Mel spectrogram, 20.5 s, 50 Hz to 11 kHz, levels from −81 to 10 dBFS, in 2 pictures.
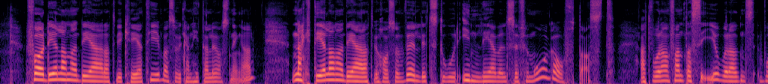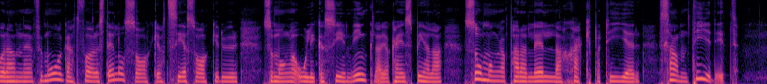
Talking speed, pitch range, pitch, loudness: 145 wpm, 160-195 Hz, 170 Hz, -21 LUFS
